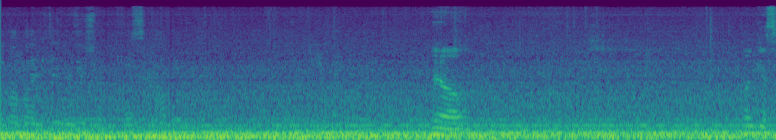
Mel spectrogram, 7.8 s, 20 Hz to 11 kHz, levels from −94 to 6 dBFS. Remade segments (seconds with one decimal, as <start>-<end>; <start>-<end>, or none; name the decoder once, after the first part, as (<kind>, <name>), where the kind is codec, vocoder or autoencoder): none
